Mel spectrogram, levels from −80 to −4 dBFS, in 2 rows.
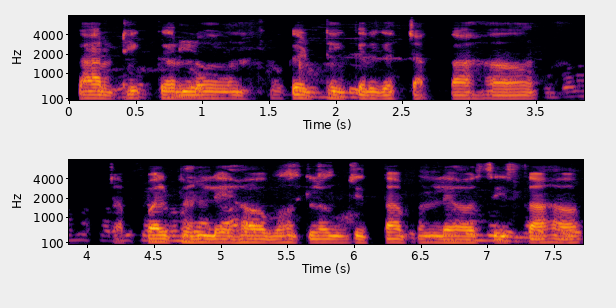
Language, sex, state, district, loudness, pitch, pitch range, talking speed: Hindi, male, Jharkhand, Sahebganj, -24 LUFS, 115 Hz, 110-120 Hz, 165 wpm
